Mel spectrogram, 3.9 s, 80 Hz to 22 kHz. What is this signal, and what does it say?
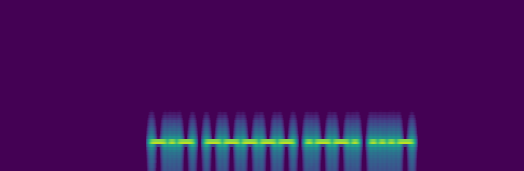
Morse code, heard as a keyed tone, about 34 wpm, 700 Hz. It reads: K0PV
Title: Call Signs Repeated 3x - 35wpm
